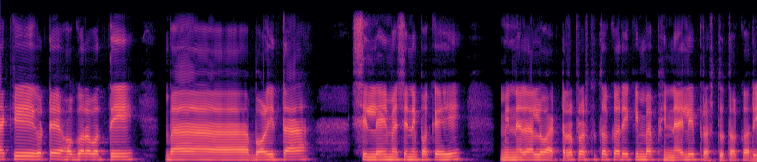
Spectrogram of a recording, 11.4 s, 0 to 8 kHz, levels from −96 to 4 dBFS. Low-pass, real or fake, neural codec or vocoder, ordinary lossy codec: 7.2 kHz; real; none; none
